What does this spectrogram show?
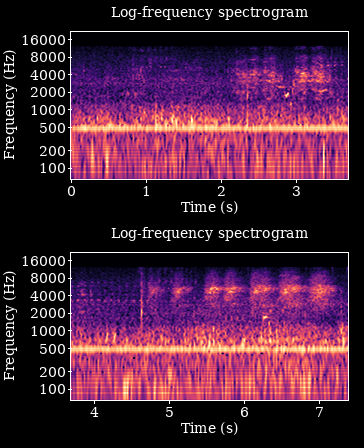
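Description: Birds calling in a run of short, high, scratchy notes that start about two seconds in and come about twice a second in the second half, over a steady low hum and faint outdoor background noise.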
